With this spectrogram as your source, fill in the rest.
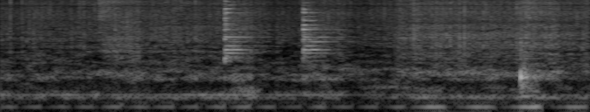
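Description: Tomato and onion fry in a pan while a spoon stirs them, giving a steady sizzle with a few sharp scraping clacks against the metal.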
